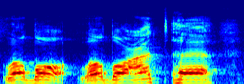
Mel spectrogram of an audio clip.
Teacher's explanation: bila kita sebut huruf dad ni, kita akan dapati tepi lidah kita kiri dan kanan akan kena dengan geraham atas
